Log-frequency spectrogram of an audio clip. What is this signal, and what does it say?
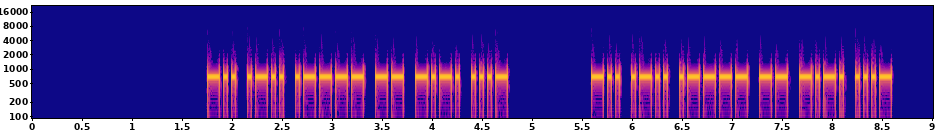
Morse code, heard as a keyed tone, about 30 wpm, 700 Hz. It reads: DL1MCV DL1MCV
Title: DXCC-100 Call Signs - 6 Characters - Repeated 3x - 30wpm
